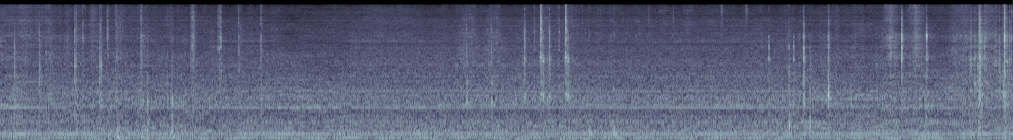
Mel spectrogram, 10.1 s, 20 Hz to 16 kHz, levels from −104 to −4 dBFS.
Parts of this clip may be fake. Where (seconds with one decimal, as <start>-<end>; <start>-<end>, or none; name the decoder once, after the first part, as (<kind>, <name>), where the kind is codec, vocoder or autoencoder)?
0.0-2.1 (codec, SNAC); 2.6-3.5; 8.0-10.1

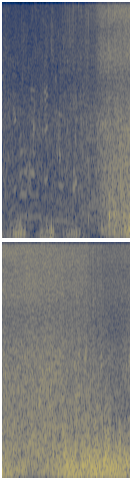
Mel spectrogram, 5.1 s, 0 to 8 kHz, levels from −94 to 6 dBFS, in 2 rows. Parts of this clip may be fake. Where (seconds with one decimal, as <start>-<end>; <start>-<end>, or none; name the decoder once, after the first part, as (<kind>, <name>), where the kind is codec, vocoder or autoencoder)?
none

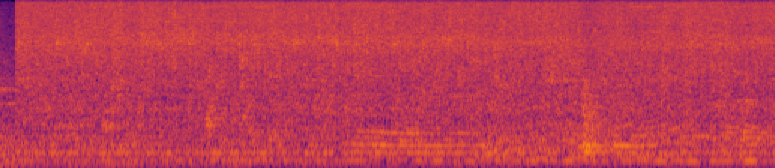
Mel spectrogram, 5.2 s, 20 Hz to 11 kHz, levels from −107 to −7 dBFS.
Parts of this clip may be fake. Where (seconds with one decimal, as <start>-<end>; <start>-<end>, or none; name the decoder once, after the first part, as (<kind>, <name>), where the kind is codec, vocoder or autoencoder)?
none

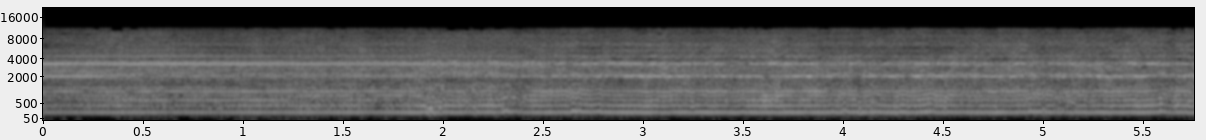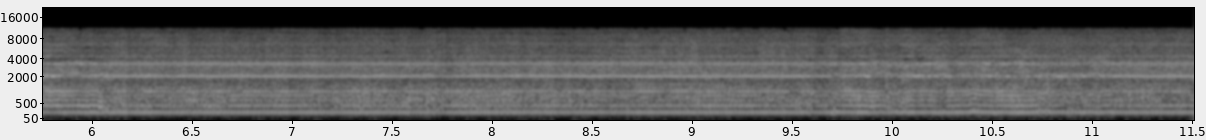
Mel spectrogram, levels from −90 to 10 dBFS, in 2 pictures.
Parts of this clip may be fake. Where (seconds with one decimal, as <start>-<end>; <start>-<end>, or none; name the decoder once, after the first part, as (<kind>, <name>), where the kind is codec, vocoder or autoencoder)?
1.9-6.1 (codec, SNAC); 9.7-11.1

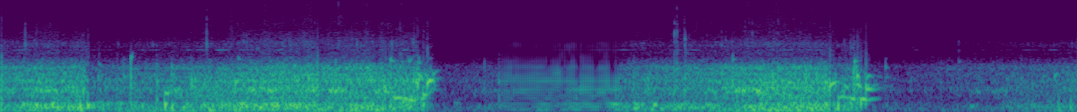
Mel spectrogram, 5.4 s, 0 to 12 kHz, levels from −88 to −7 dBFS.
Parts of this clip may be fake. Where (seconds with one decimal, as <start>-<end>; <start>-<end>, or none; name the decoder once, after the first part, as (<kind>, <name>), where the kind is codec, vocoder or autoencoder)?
2.5-3.1 (vocoder, BigVGAN v2)

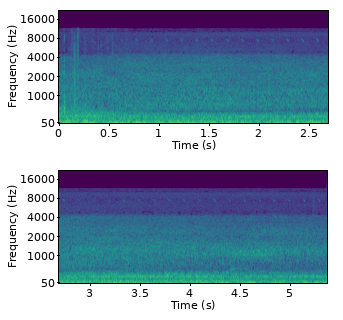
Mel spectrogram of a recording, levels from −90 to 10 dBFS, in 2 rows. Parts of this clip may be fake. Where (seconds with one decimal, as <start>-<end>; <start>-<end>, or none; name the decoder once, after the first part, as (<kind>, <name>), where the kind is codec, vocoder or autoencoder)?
none

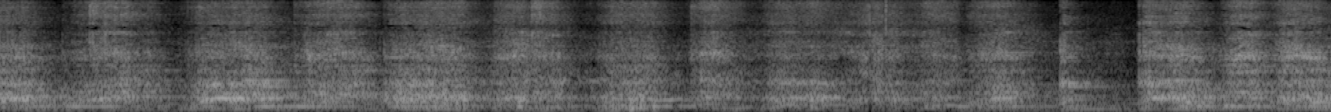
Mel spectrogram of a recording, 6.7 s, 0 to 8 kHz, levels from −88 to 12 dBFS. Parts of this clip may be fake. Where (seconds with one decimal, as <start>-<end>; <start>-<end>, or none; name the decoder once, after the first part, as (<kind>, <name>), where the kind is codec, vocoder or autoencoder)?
2.3-4.8 (codec, SNAC)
